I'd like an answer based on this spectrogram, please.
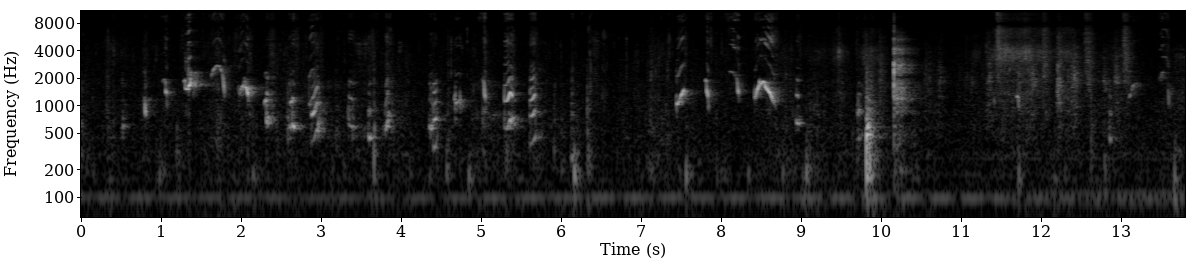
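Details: Rhodesian Ridgeback litter at 14 days old, kept with their mother: repeated short, high whines and squeaky yelps, about one every half second, with a broad noisy rustle near the end.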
